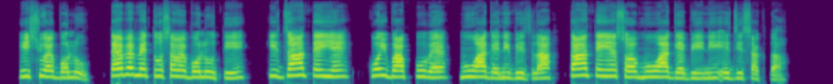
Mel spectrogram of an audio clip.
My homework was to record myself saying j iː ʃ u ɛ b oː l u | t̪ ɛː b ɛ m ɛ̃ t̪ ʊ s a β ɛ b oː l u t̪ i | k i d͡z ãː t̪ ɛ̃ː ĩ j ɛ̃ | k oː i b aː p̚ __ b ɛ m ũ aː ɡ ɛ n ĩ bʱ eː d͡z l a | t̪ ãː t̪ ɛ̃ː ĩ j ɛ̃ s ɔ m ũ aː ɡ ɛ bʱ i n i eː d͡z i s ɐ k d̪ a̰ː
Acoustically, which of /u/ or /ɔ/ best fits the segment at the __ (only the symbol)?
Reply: u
